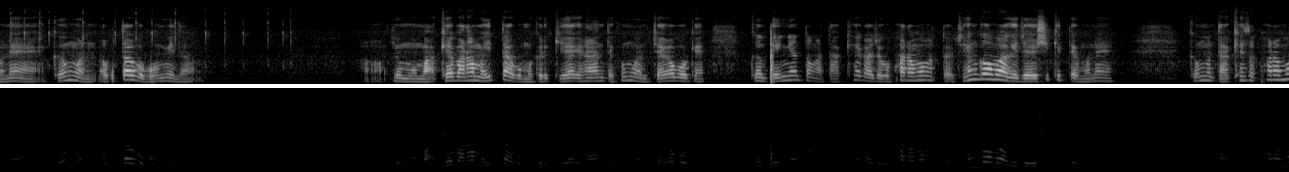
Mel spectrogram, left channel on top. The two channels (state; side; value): quieter; right; 35.8 dB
